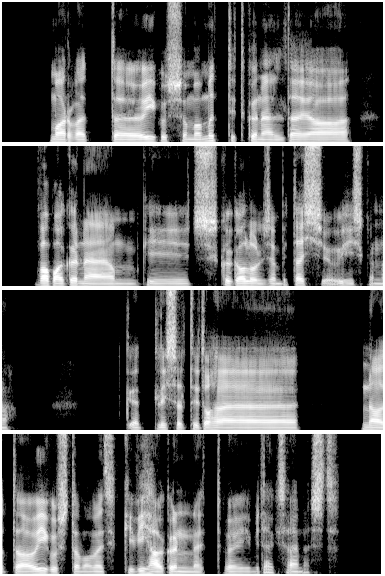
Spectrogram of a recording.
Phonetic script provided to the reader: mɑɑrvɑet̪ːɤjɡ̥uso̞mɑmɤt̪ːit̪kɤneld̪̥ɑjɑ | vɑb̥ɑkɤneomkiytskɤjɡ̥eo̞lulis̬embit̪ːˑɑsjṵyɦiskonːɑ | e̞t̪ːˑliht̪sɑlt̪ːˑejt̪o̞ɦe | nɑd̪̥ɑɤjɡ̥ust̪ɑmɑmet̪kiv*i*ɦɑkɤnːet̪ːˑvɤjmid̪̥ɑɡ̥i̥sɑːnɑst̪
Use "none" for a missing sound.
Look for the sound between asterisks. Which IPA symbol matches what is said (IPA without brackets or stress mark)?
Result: i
